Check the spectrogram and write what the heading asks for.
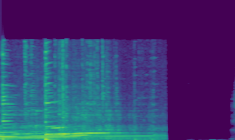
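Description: Cartoon sound effect of a bubble-gum bubble being blown up: a pitched tone gliding upward in small steps, which cuts off suddenly near the end.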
